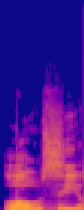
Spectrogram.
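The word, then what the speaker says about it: Laozi: Tapi mulai dengan filsuf Lausi lah. Tulisannya Lausu tapi bacanya Lausi.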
